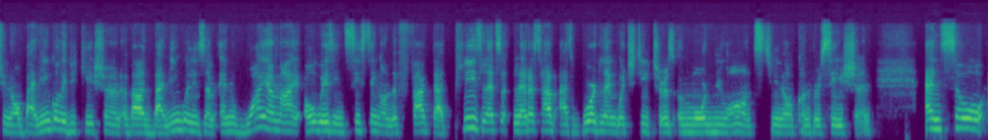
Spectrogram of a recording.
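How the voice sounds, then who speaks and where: A woman's voice: medium pitch, darkish tone. A French woman with a Parisian accent, speaking English conversationally and emphatically as a language teacher in a webinar. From France. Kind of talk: conversational webinar talk with personal anecdotes.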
